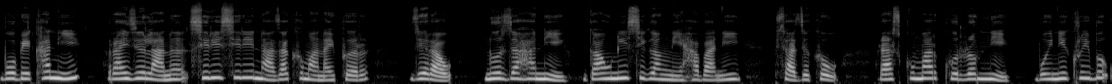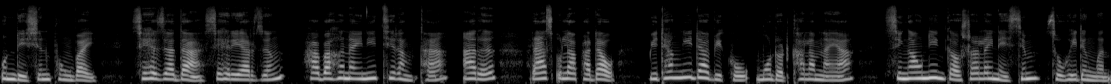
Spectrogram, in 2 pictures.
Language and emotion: Bodo, neutral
